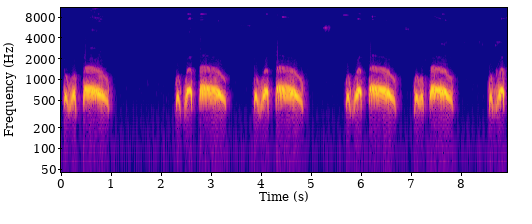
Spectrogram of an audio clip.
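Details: Spotted dove voice for stimulating decoy, male and female doves: five repeated low phrases, each a pair of short hooting notes leading into a longer, gently falling coo, delivered steadily in a quiet setting.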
